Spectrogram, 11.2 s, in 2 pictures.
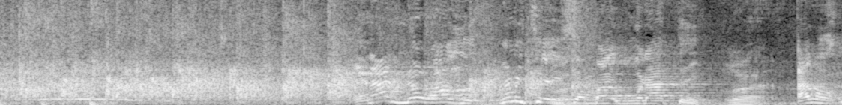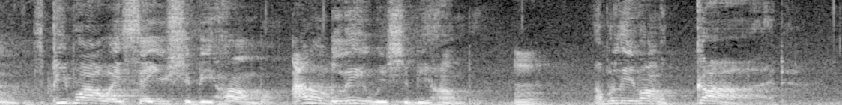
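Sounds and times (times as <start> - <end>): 
crowd audience applause and cheering: 0.0 - 4.0
speech: 2.6 - 10.9.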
